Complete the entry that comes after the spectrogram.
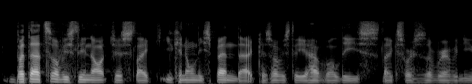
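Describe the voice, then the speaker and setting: With a Swedish accent, a man talks very fast in a very deep, low pitch and a monotone, flat intonation. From Sweden. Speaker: former banker. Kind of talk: casual chat.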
